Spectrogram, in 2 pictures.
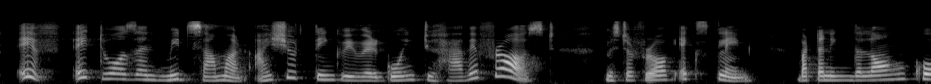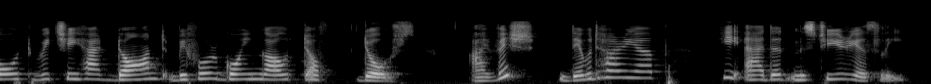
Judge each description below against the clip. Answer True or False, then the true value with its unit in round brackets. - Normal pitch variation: True (4.5 semitones)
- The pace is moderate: False (120 wpm)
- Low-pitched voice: False (225 Hz)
